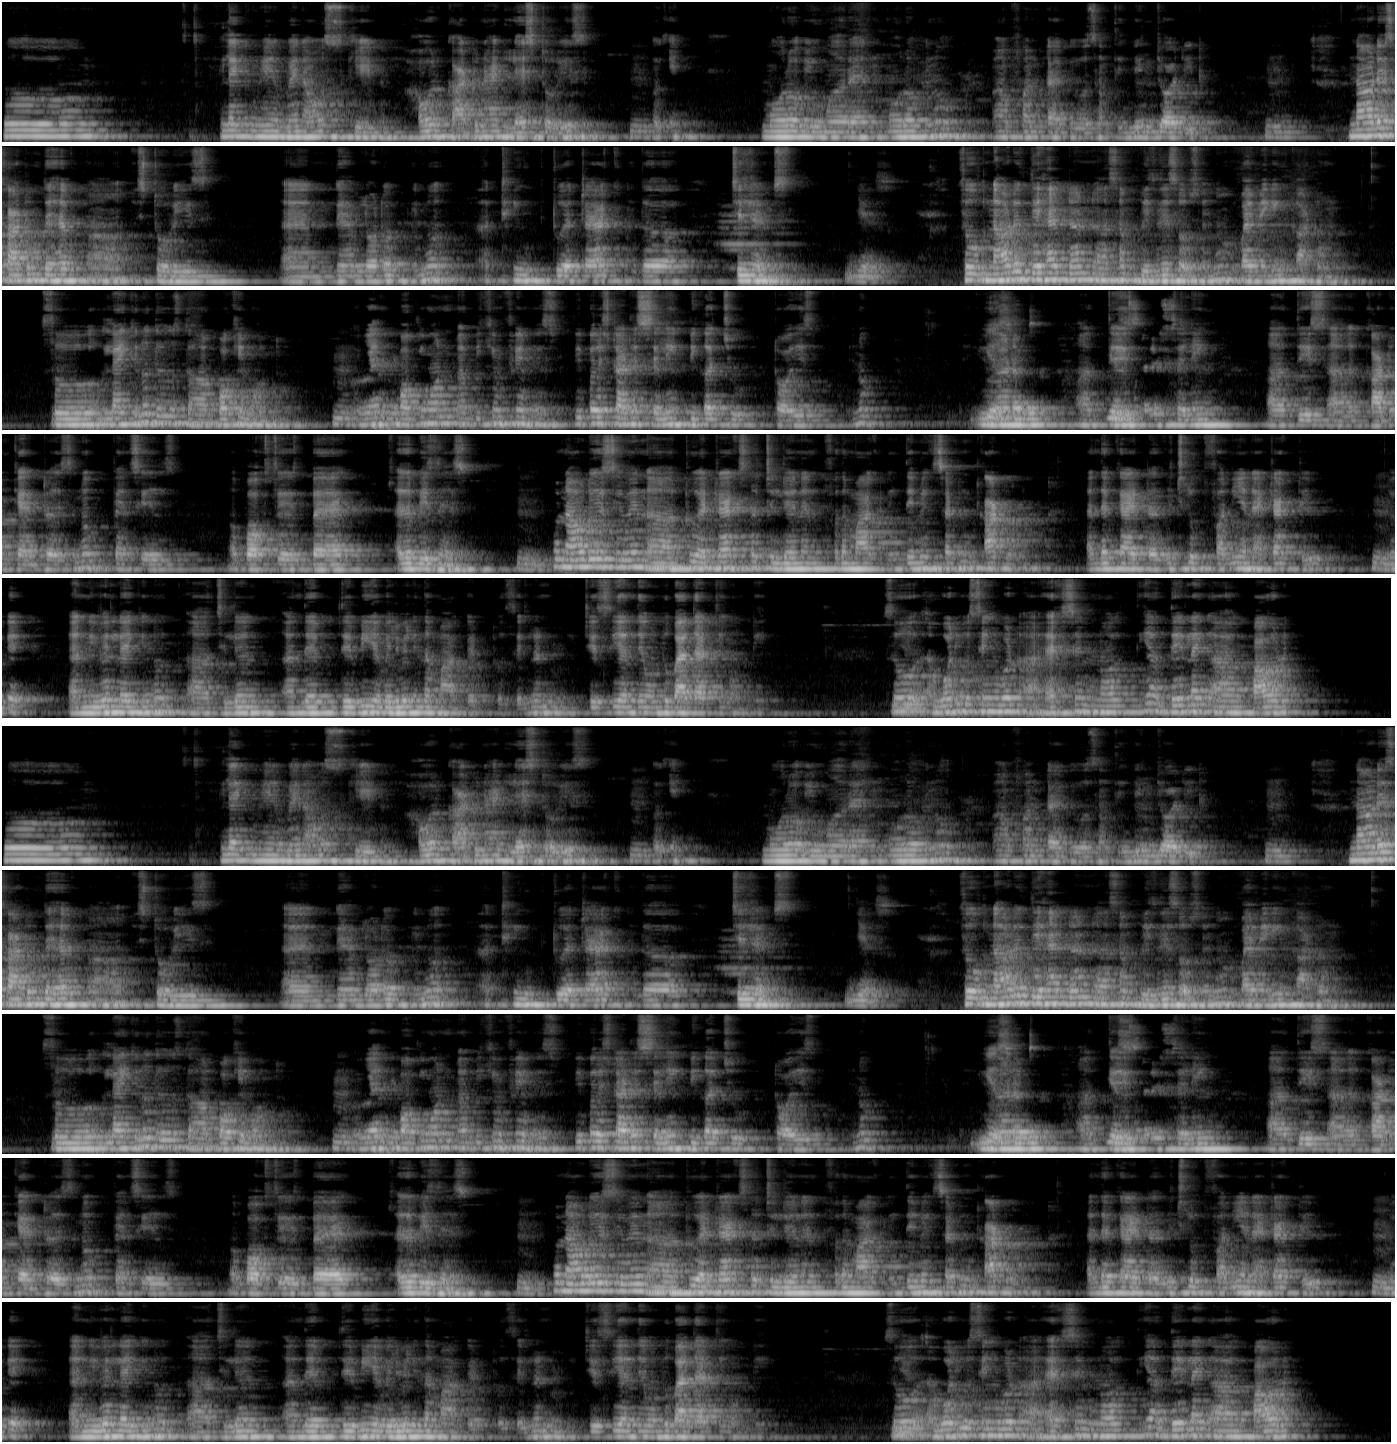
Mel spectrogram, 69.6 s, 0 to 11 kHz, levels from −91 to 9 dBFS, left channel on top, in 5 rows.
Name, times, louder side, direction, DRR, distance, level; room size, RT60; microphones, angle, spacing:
voice 1, 0.0-1.3 2.2-6.1 6.5-6.9 7.6-12.1 13.5-16.3 16.7-21.9 23.5-27.3 28.3-30.9 31.3-36.7 37.6-40.1 40.5-43.6 44.0-45.4 45.7-46.7 47.3-52.3 52.6-55.1 55.7-55.9 56.4-63.3 64.6-68.6, equal, 25° left, 0.5 m, -27 dB
voice 2, 6.3-6.6 11.3-11.6 12.6-13.0 22.4-22.8 28.3-28.6 31.2-31.8 37.5-38.1 38.9-39.2 46.9-47.3 55.5-55.8 61.1-61.4 64.6-64.9, left 1 dB, 20° right, 0.7 m, -36 dB
6.9 x 3.0 x 5.2 m
head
